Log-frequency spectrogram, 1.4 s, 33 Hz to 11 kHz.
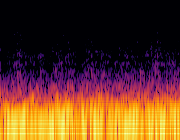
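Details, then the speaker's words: Cammed SS Commodore LS1 V8 after a full rebuild, untuned, idling warm: low, loping, choppy idle at around 650–700 rpm, too low for the big cam; it drops and nearly stalls when the throttle is released. "Okay, it is going to idle, and it's probably sitting at around about 650, 700 maximum, and it's idling too low."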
